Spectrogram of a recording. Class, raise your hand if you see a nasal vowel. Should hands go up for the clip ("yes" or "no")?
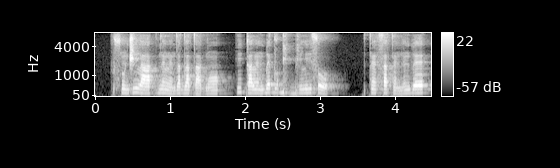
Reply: yes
